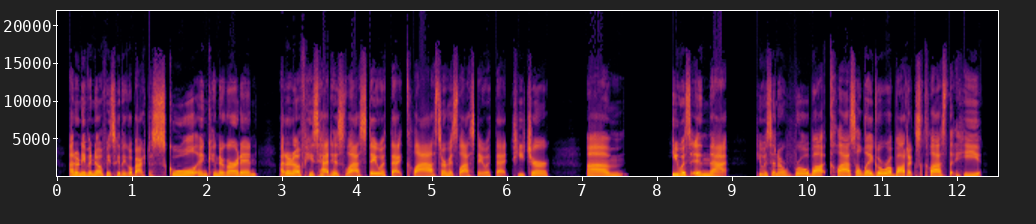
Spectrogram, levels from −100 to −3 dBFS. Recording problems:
none

